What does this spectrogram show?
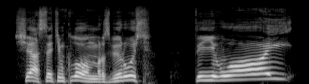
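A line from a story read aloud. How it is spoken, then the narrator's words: Shouted. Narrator (Russian): Эдик выкрикнул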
